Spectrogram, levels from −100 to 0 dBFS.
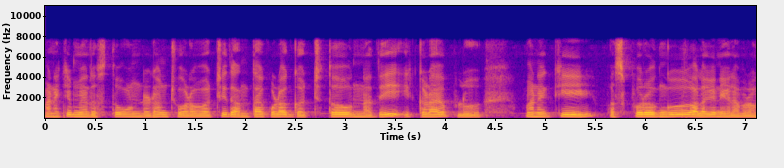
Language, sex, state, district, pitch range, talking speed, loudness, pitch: Telugu, female, Andhra Pradesh, Guntur, 165-180 Hz, 125 wpm, -17 LUFS, 175 Hz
